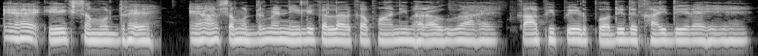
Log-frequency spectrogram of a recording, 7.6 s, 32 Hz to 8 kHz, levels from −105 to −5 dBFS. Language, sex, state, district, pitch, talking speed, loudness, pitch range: Hindi, male, Uttar Pradesh, Hamirpur, 150 Hz, 165 wpm, -23 LUFS, 145-155 Hz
